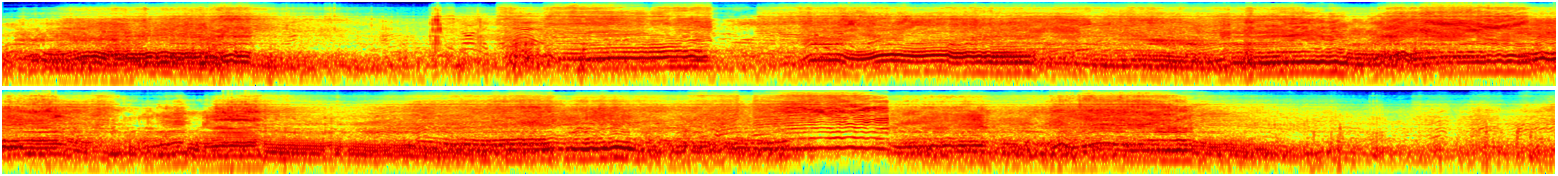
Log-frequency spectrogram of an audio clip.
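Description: Motocross dirt bike engines revving hard on a track, the pitch repeatedly climbing and dropping as riders work the throttle and shift through the gears. Several bikes are heard passing and overlapping.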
